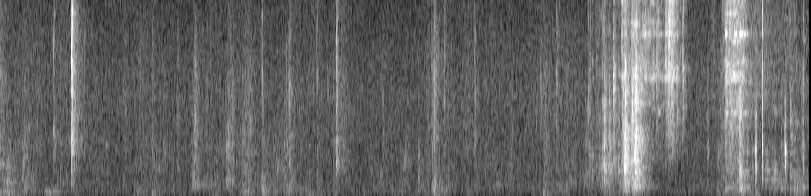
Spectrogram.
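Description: Paper rustles as a woman handles a sheet.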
